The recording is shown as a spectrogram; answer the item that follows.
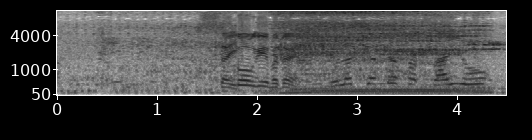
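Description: Voices talking over street noise. From about halfway, a steady low vehicle engine hum, as of an engine idling close by, runs under the speech.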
